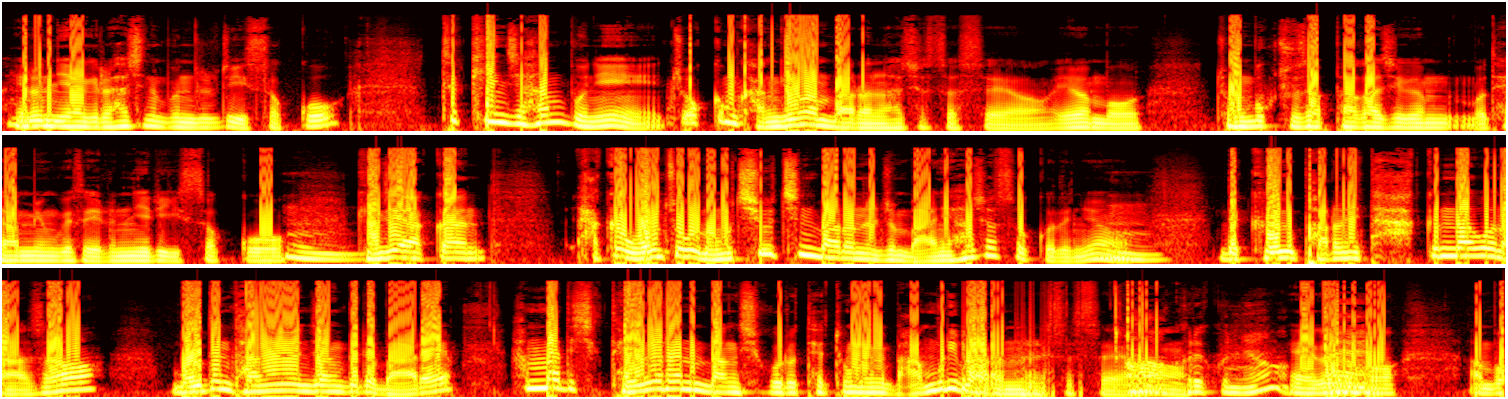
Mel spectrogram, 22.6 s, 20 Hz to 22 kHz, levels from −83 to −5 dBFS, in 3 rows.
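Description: Integer overflow runs through the whole speech clip. Peaks pushed about 3 dB past the limit wrap to the opposite sign, giving sharp cracks on under one percent of samples.

From 19.85 to 20.45 s comes processor overload crackle. Around twenty missed deadlines repeat stale audio in chunks that fit buffers of about 10 ms, producing gritty crackle.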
